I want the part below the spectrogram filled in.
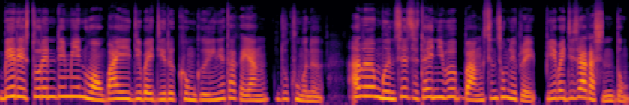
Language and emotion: Bodo, disgusted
